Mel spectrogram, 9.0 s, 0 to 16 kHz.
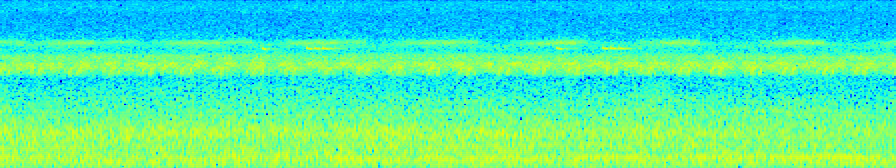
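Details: Autumn insects at night in the Tsukimi Forest above the Nobi Plain, Kaizu, Gifu, Japan, viewed from 180 m up: a steady high buzzing chorus with pulsed bands around 3 to 5k, overlapping trilling callers, faint low hum beneath.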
